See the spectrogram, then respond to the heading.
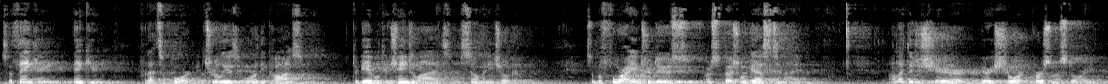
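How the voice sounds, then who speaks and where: A fairly high male voice with fairly even intonation at a moderate pace, in audible room echo with noticeable background noise. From Italy, then Houston, Texas from age eight. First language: Italian. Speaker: corporate executive presenting a speaker at a charity event. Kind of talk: prepared introduction speech.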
